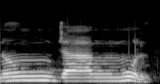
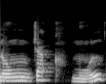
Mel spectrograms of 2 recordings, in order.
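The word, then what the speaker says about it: 농작물: তো দেখেন এখানে আমরা দেখলে একটা জিনিস বুঝতে পারি, নোংজাংমুল। এখানে উচ্চারণটা আপনারা করতে পারেন নোংজাকমুল, কিন্তু এটা আসলে নোংজাকমুল হবে না, নোংজাংমুল হবে।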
